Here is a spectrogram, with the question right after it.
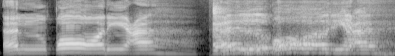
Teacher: نتنبه لأمرين: أولا إلى عدم ضم الشفتين عند النطق بحرف القاف أو عند الألف أيضا، فلا نقول القا هكذا القا ظانين أننا نفخم، فنتنبه لهذا الخطأ الشائع.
